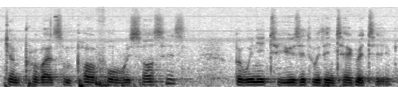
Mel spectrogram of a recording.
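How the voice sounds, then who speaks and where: Measured man with a dark gravelly voice. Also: medium pitch, level tone, slight background noise, low-quality recording. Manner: measured, deliberate, pointed questions. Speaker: conference panelist. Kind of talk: conference discussion. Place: conference hall.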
